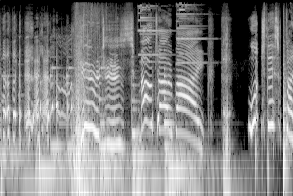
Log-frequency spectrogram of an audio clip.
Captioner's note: snort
